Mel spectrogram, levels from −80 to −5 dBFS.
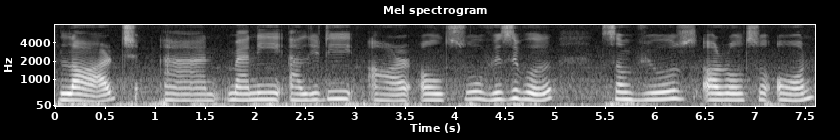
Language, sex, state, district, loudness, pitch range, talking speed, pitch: English, female, Punjab, Kapurthala, -17 LUFS, 235-265 Hz, 95 wpm, 245 Hz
